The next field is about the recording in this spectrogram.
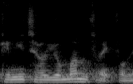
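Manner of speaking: normal talking voice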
